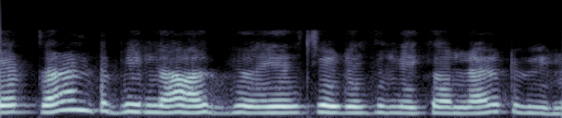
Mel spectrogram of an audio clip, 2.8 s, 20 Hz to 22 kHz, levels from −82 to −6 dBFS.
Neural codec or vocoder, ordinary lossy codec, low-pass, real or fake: codec, 16 kHz, 2 kbps, FreqCodec, smaller model; none; none; fake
